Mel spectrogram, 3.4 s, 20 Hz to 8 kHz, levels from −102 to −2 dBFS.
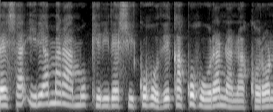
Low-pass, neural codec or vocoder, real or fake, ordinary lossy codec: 7.2 kHz; none; real; none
